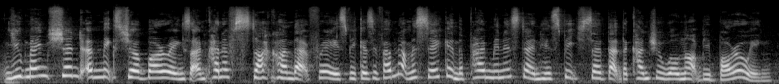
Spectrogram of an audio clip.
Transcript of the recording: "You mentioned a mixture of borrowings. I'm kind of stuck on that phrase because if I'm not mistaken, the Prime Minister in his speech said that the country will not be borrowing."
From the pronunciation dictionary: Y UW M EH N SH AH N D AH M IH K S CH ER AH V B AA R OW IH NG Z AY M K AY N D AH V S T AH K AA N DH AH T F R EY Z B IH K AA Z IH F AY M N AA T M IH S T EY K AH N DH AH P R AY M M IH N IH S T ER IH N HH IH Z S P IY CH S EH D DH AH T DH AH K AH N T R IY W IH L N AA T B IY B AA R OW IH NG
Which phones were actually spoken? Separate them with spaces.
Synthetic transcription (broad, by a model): Y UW M EH N SH AH N D AH M IH K S CH ER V B AA R OW IH NG S AY M K AY N D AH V S T AH K AA N DH AH T F R EY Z B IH K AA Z IH F AY M N AA T M IH S T EY K AH N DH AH P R AY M M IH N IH S T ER IH N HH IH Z S P IY CH S EH D DH AH T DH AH K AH N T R IY W IH L N AA T B IY B AA R OW IH NG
